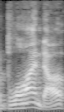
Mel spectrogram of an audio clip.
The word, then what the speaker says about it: blinder: But a blinder, which is sort of, and if you want to use the Aussie accent, you'll say B-L-I-N-D-A, even though you'd spell it B-L-I-N-D-E-R.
